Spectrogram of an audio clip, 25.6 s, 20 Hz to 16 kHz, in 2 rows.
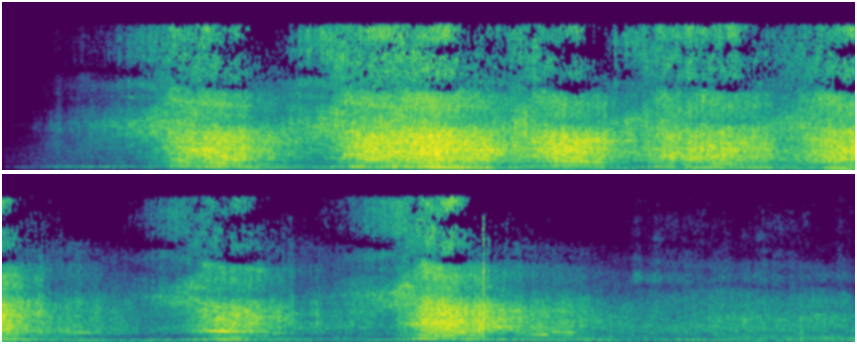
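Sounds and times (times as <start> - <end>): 
ring racing motorcycles at the finish line: 0.0 - 25.5.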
